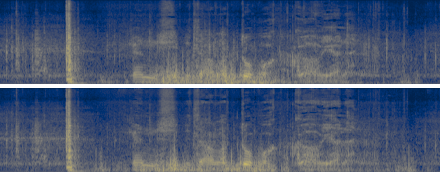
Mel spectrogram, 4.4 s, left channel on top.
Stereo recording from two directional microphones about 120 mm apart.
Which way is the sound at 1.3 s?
15° right (ahead or behind).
